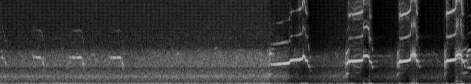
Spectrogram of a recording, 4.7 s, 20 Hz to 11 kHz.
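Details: West End bald eagle recorded by a nature live cam on 25 September 2023 at 7:00. Faint distant piping first, then four loud, high, shrill whistled notes spaced about half a second apart.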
